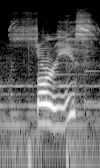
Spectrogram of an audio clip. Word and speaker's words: Souris: I'm not sure how to pronounce it. Souris. That's the Souris River, or Mouse River, Billy.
